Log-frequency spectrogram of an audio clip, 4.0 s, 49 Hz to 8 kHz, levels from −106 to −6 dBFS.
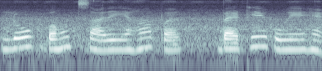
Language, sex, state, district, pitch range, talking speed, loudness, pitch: Hindi, female, Chhattisgarh, Raipur, 225-265 Hz, 120 wpm, -17 LUFS, 235 Hz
